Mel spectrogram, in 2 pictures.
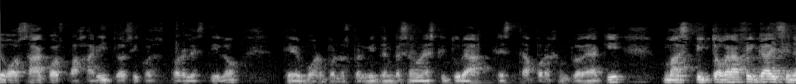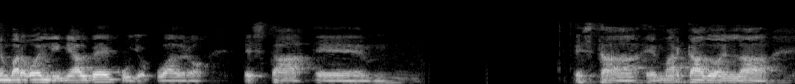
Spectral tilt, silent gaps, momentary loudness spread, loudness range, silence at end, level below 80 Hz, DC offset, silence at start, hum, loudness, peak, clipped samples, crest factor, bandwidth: -8 dB/octave; 10.30-10.34 s, 12.37-12.76 s, 12.97-13.53 s; 15 LU; 11 LU; 0.1 s; -48 dBFS; under 0.1%; 0 s; none; -18 LUFS; 0 dBFS; under 0.1%; 18 dB; 8 kHz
